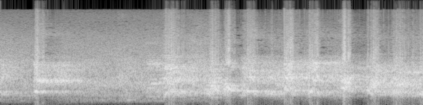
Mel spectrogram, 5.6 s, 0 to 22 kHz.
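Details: Several dogs recorded on 26 February 2018: one sharp bark, a brief pause, then an overlapping stretch of rapid, high yipping barks and whimpers from multiple dogs, about three per second.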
